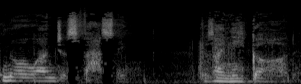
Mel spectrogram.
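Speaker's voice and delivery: hushed, self-pitying mock reply; mock mopey fasting. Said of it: "talking like this".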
